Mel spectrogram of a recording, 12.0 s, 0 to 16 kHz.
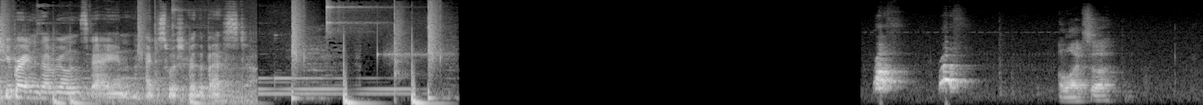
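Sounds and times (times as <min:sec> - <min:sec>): dog barking: 0:08.7 - 0:09.8.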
